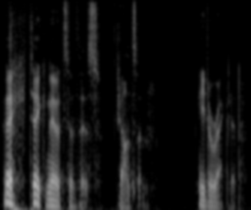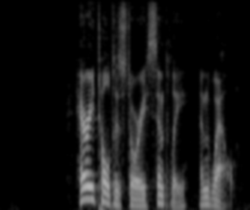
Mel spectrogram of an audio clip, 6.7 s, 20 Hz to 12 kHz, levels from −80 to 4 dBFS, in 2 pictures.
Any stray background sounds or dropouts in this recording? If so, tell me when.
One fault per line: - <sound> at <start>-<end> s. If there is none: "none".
none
